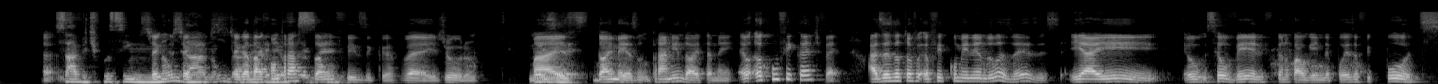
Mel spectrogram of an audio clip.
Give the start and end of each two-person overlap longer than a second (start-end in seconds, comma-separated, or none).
1.4-3.5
